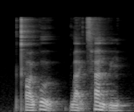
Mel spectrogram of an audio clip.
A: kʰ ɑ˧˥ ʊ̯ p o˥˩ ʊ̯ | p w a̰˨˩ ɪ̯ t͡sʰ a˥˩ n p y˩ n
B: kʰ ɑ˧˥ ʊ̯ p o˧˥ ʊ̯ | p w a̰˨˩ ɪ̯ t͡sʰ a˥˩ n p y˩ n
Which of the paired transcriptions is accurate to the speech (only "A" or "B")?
A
